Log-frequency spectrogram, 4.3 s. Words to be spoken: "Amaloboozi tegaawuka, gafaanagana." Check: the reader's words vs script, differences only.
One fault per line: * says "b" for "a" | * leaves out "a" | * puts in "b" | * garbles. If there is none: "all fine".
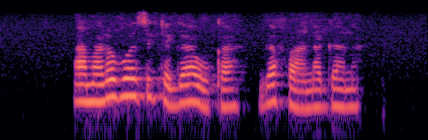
all fine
